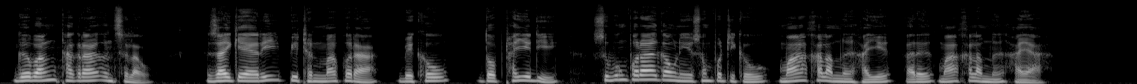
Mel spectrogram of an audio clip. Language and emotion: Bodo, neutral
